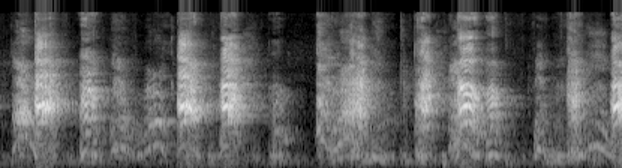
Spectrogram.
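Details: Six-week-old Shih Tzu puppies in a barking contest give high, sharp yappy barks in quick bursts, about ten yips over four seconds with short gaps between them.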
